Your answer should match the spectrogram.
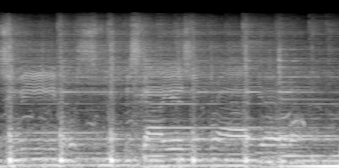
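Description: Live rock band playing a stretch between sung verses: drum strokes and held melody notes. The deep bass drops out at the start and comes back at the end.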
